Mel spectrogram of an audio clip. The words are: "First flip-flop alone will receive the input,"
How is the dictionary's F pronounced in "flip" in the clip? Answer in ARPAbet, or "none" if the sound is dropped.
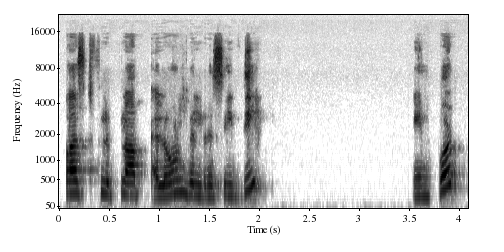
F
